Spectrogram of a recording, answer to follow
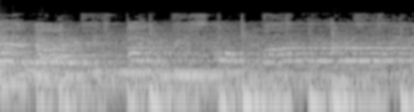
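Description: Pop song: a voice singing long held notes over a band with a pulsing bass beat.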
